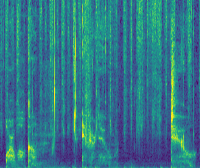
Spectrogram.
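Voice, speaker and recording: A whisper, fairly slow in pace, comes through noticeable background noise. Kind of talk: ASMR whispering and rambling. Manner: whispered.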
